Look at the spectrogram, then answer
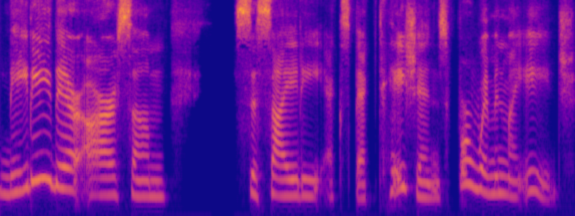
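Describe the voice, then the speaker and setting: Against a quiet background, a woman speaks very slowly with a dry, close sound and no echo. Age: 50s. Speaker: podcast host. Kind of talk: solo monologue.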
